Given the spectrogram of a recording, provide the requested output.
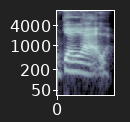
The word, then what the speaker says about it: Gaëlle: I would pronounce it with an accent tréma, even if they didn't put one. Okay, so Gaëlle.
